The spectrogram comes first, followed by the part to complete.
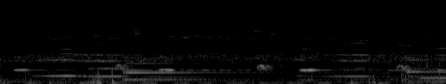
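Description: Quiet background music of soft held notes that change pitch every second or so.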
